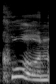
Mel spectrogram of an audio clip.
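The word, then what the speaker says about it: Köln: I was in bond and uh cool or the way the Americans would pronounce it is cologne um they had piler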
